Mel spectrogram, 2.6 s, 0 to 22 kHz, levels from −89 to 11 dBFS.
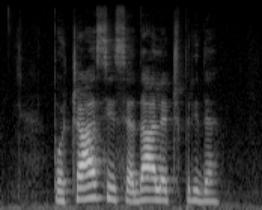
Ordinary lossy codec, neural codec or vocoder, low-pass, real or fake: none; none; 19.8 kHz; real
